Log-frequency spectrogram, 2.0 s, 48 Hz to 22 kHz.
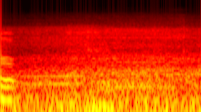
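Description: Wind rush and the steady running of a Suzuki GSX-S750's inline-four engine while riding at a cruising pace.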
